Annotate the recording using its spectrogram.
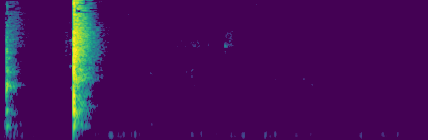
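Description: A single sharp click about a third of a second in, then near silence.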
